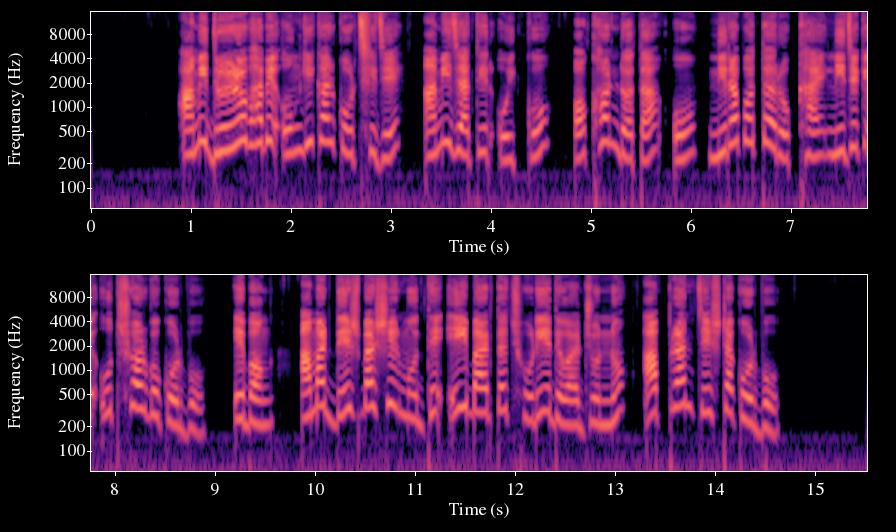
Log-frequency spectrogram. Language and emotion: Bengali, neutral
